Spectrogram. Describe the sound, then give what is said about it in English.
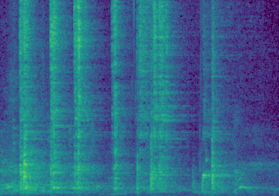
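Pots and pans clatter and bang in a kitchen as Martha gets a meal ready, a quick irregular series of sharp metallic crashes and clinks, moderately loud, with no voices. “started crashing about with her pans.”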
